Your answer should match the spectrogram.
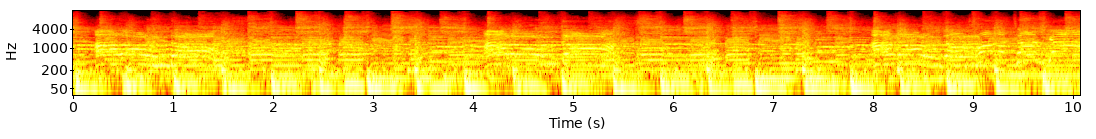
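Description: Live band music with a steady beat: drums and upright bass under a lead voice singing in phrases.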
